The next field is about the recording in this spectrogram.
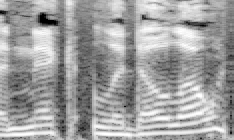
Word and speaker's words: Lodolo: You've got Nick Lodolo. Did I say it correctly, Jim? – You did.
